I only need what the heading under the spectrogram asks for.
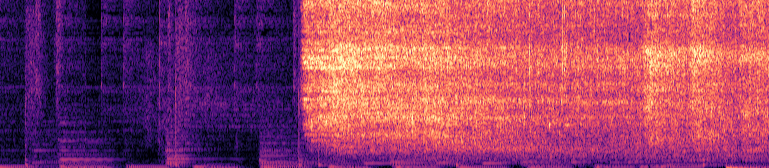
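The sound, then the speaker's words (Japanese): Egg for tamagoyaki, a Japanese rolled omelette, meets a hot pan and a loud, steady sizzle bursts in partway through and carries on to the end, with rhythmic music playing throughout. “次は卵焼き。今日は上手にできるかな。”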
